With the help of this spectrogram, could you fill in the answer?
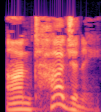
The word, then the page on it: ontogeny: British English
